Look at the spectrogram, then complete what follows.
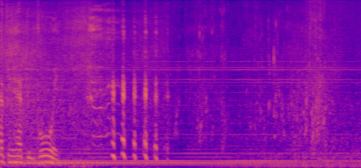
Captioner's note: laughs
